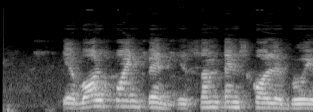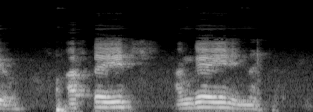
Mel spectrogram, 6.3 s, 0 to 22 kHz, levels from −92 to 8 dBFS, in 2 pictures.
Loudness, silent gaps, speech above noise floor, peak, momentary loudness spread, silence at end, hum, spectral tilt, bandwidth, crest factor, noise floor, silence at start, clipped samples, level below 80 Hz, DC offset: -15 LUFS; none; 32 dB; 0 dBFS; 11 LU; 0.5 s; none; -9.5 dB/octave; 5.4 kHz; 16 dB; -47 dBFS; 0.05 s; under 0.1%; -40 dBFS; under 0.1%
